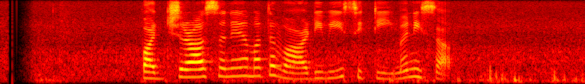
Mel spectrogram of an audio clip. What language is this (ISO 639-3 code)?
sin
